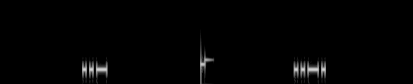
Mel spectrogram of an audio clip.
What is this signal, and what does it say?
Morse code, heard as a keyed tone, about 36 wpm, 700 Hz. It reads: U F
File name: Single-Letter-Number-35wpm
